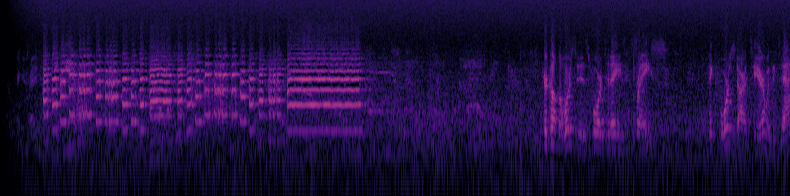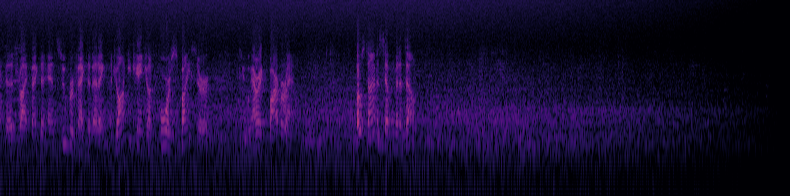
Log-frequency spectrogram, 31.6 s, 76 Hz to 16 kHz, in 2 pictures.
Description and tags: Call to Post
Recorded prior to the 7th race at Suffolk Downs, East Boston, MA on 9.22.12
Yamaha P51 on to Sony TCM-200DV Cassette Tape
Race, Field-Recording, Trumpet, Call-to-post, Horse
